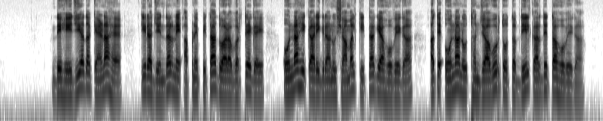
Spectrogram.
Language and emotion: Punjabi, neutral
